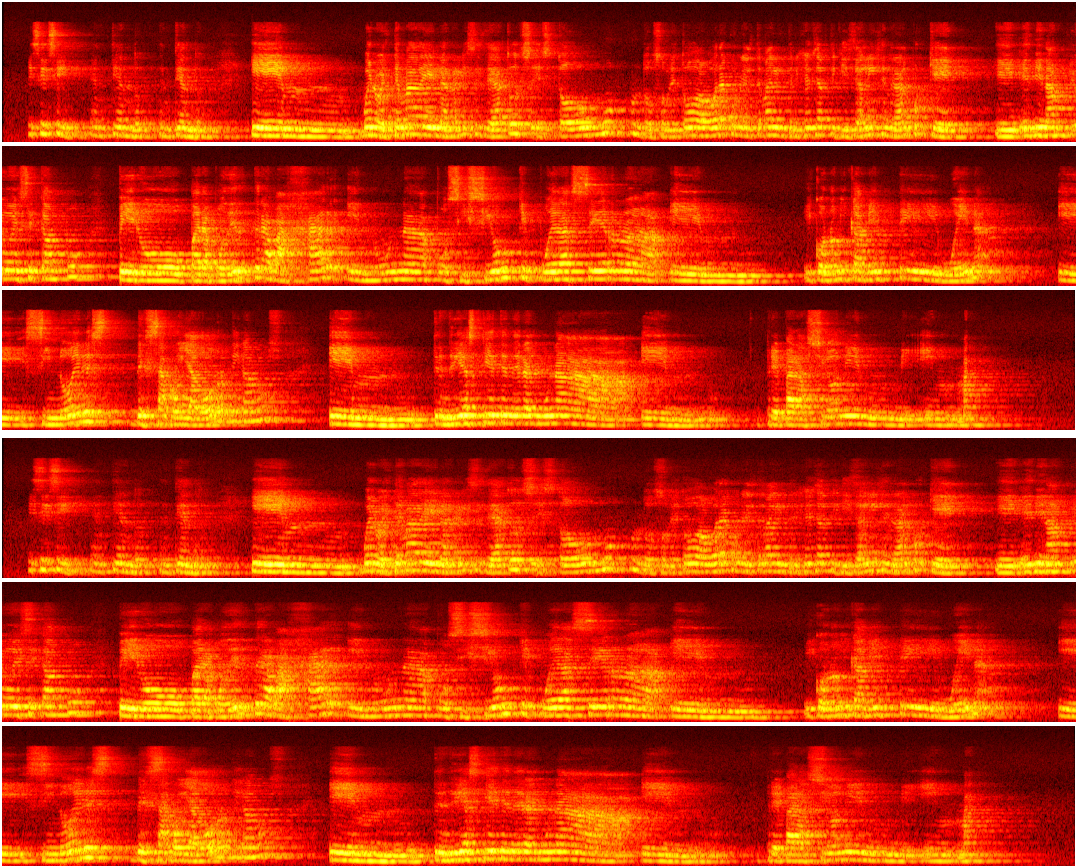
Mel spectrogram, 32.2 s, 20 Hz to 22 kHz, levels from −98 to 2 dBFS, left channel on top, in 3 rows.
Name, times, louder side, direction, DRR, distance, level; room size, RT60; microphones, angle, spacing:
voice 1, 0.3-2.0 2.5-9.5 9.9-11.6 11.9-18.3 18.8-20.7 21.3-22.5 22.8-24.2 24.8-28.7 29.1-31.1, left 1 dB, 50° left, -2 dB, 2.3 m, -24 dB
24.5 x 14.5 x 2.8 m, 1.4 s
head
